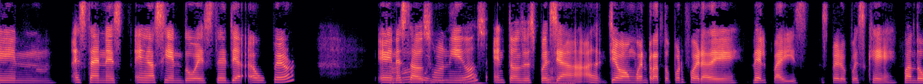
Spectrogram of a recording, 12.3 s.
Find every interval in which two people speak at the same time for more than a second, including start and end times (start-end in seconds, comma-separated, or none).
5.2-6.4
